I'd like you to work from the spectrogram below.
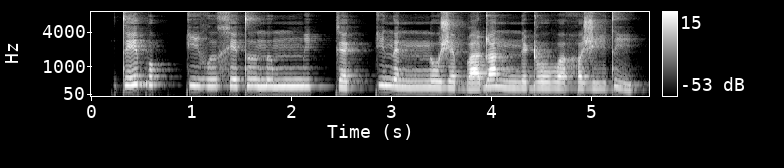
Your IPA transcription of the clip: t̪ e b o kː i v ɯ x e t̪ ɯ n̪ ɯ mː i kː ɛ kː i n̪ ɛ nː o ʒ ɛ b a ɖ a nː e ɖ o β ʌ h ʌ ʒ i t̪ i

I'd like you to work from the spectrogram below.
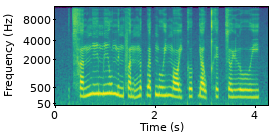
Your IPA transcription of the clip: t͡sʰ ɐ˨˥ n ŋ iː˥ m iː˥ w n̪ ɪ˨ ŋ f ɐ˨˩ n ŋ ɐ˧ k̚ l ɐ˨˥ k̚ ŋ uː˨˧ j ŋ ɔː˨˩ j k ʊ˨˥ k̚ j ɐ˨˩ w kʰ ɪ˨˥ k̚ s ɵ˨˧ ɥ l uː˨ j

